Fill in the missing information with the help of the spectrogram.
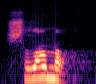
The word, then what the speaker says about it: Shlomo: If we were to pronounce his name in the Hebrew, I don't know exactly what it would sound like, but it would sound something like Shlomo, which sounds like maybe the only Hebrew word that you know, Shalom.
